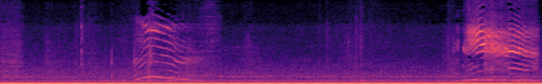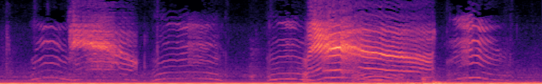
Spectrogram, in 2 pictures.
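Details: Several kittens of a stray cat family in Morocco cry for their mother to come and nurse them: high, arched mewing calls with rich overtones, overlapping and repeated in quick succession, over a steady low electrical hum.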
